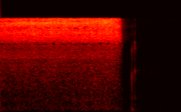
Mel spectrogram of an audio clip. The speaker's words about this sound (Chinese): 有着引信呐，燃烧的声音啊！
